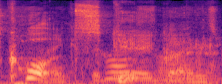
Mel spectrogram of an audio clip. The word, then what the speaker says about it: Kolskegger: You're not saying it right, dude. It's Kolskegger.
